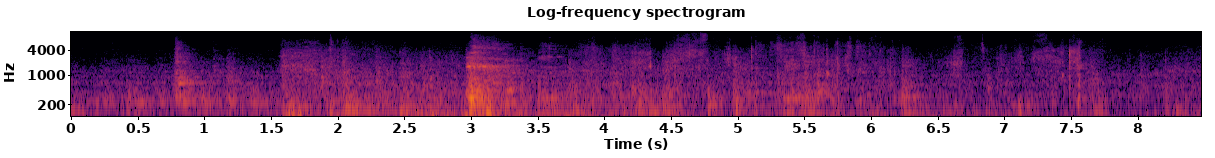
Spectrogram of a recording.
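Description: Footsteps thud across a wooden stage.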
